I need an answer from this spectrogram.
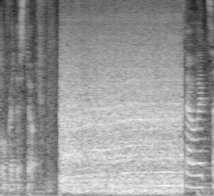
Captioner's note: blender whirring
